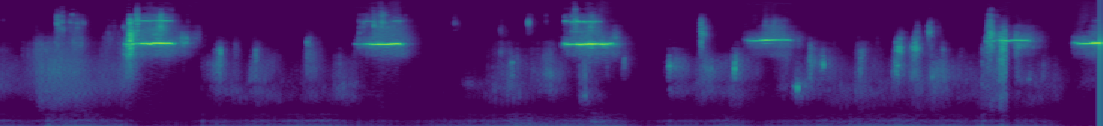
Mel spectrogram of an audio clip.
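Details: Taiwan's endemic Little Forktail subspecies, a stream-dwelling mountain bird, giving loud high thin whistles every second or so, some slightly falling, with softer chirps and a faint background hiss.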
